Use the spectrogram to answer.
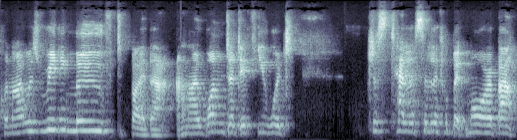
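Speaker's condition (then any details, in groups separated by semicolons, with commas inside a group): No condition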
